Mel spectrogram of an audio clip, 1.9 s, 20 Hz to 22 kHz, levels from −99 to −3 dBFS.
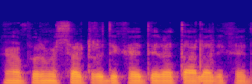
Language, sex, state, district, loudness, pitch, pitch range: Hindi, male, Maharashtra, Chandrapur, -26 LUFS, 100 Hz, 95-100 Hz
